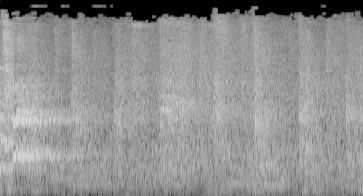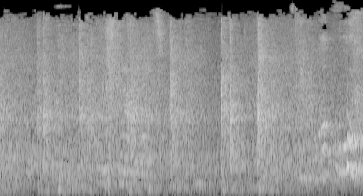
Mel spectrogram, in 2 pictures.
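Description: Inline skate wheels rolling over a hard corridor floor: a steady rolling noise with scattered clicks and knocks from the wheels and skates.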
